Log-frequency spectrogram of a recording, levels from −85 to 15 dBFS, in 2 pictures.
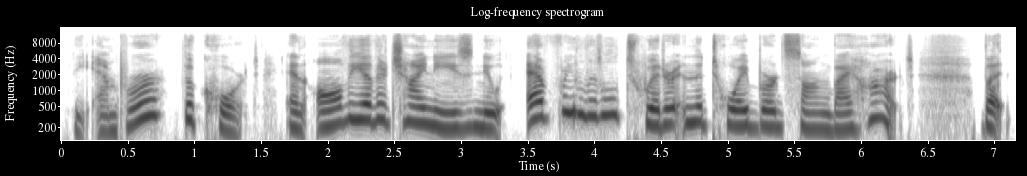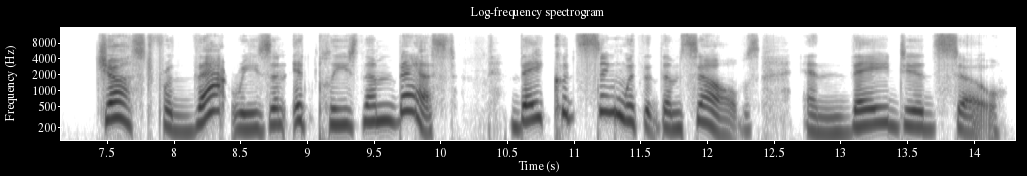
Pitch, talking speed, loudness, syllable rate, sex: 235 Hz, 160 wpm, -20 LUFS, 4.4 syllables/s, female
